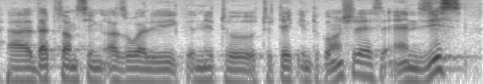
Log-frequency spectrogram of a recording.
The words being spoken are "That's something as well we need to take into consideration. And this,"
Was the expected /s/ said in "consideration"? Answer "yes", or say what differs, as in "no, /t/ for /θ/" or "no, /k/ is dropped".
no, /ʃ/ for /s/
